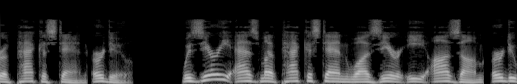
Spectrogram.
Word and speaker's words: Wazīr-ē-Āzam: Wazir-e-Azma Pakistan Wazir-e-Azam, Urdu pronunciation, Z-R-E, Zim, lit.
